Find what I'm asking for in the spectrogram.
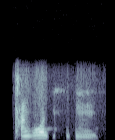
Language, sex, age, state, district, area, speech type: Manipuri, male, 60+, Manipur, Thoubal, rural, conversation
